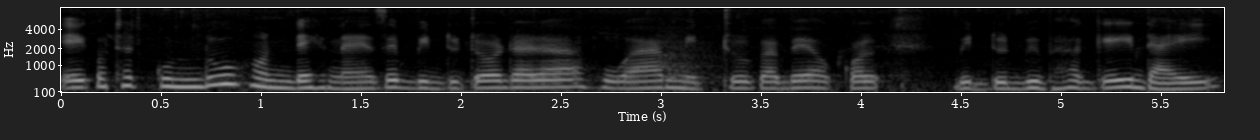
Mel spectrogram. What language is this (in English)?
Assamese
